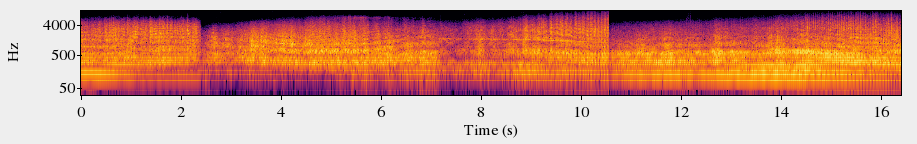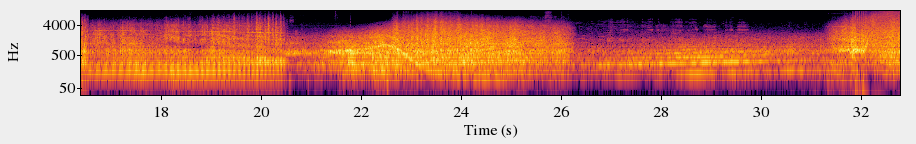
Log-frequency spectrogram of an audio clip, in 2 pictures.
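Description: A series of airshow fly-bys by propeller-driven warbirds, including a P-51 Mustang and a TBM Avenger, spliced into short clips with abrupt cuts every few seconds. In each clip the engine falls or rises in pitch as the plane passes.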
